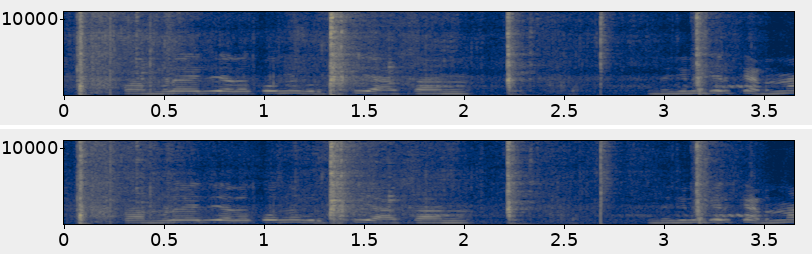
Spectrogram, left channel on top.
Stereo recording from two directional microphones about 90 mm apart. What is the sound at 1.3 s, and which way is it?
Speech, 30° left (ahead or behind).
